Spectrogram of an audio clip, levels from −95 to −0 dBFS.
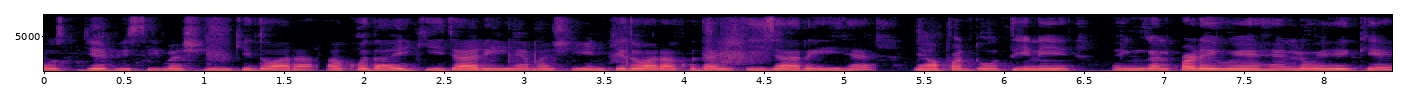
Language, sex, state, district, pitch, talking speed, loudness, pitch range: Hindi, female, Uttar Pradesh, Jalaun, 220 Hz, 215 wpm, -32 LUFS, 215-225 Hz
